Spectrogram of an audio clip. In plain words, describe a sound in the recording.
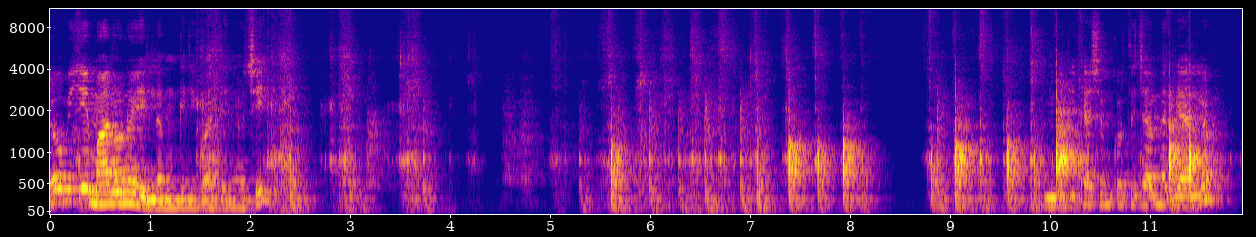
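A knife chops on a wooden board.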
